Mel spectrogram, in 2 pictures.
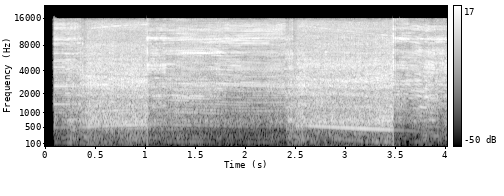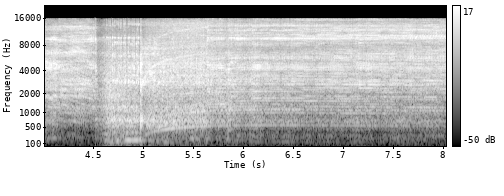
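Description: Small handheld grinder with an abrasive disc grinding the steel wheel-arch lip of a car fender down to bare metal, a continuous hissing grind. Its motor pitch sags as the disc is pressed in, drops briefly about halfway through, then climbs back up.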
